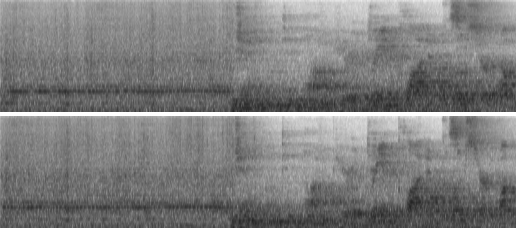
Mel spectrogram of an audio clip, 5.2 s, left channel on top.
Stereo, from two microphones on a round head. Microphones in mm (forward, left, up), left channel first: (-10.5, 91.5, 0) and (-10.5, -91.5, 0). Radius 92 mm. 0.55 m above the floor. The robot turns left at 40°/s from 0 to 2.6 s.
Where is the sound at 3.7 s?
50° right (ahead or behind), 1.0 m.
